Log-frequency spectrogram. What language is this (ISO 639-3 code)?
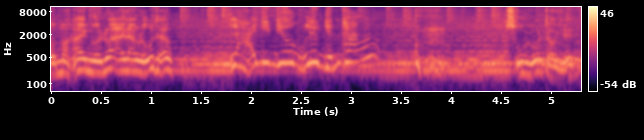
vie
